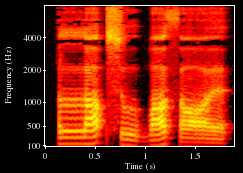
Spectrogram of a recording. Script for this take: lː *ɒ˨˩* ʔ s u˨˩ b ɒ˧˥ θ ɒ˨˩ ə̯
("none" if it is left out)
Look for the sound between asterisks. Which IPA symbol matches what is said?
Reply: ɒ˧˥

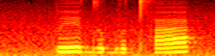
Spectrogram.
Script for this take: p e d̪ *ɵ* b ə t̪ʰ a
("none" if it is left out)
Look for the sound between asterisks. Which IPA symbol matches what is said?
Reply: ə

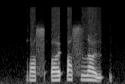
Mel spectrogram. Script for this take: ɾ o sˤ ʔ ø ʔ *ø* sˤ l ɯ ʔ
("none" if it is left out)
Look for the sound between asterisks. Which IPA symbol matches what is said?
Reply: ø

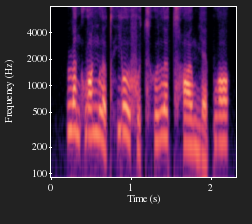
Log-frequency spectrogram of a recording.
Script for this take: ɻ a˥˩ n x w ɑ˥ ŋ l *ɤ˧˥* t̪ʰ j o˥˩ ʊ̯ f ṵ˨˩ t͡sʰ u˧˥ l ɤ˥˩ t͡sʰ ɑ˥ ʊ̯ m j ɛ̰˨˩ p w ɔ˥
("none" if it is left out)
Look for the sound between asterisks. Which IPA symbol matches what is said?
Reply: ɤ̰˨˩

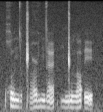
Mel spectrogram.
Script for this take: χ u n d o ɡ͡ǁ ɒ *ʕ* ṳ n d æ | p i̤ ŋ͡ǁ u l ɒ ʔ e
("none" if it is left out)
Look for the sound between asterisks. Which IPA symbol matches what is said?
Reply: ʕ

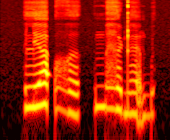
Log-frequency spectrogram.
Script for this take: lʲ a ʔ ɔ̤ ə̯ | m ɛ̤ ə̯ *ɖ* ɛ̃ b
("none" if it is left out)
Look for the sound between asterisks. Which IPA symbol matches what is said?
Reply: ɖ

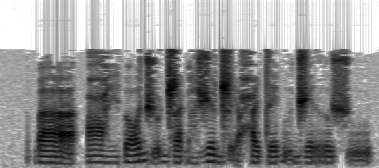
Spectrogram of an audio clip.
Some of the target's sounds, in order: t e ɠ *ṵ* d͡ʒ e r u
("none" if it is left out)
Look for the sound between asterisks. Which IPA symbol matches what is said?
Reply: ṵ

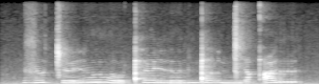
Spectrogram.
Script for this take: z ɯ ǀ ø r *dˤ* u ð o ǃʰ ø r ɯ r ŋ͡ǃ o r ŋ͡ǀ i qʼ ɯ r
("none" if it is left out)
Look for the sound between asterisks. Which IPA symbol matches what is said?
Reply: ð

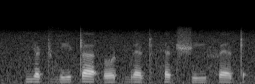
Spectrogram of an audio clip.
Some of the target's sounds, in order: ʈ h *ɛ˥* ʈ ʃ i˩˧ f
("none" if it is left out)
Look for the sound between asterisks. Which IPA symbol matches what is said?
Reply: ɛ˥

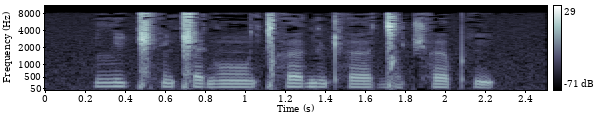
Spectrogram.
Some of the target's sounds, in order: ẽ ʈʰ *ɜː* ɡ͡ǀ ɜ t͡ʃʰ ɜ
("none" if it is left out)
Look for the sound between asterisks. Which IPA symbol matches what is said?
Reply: ɜː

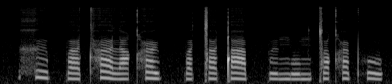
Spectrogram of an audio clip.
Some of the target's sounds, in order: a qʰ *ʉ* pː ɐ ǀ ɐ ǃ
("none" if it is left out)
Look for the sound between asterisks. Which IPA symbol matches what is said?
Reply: ʉ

